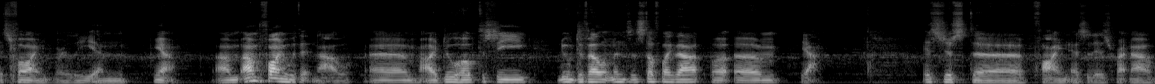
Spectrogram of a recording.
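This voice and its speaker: Mumbling at a fairly slow pace, a man speaks in a fairly low voice with ordinary pitch variation. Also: big swings in loudness. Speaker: gaming YouTuber and leaderboard moderator. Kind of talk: Q&A video, casual monologue. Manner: hesitant, many fillers.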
